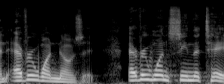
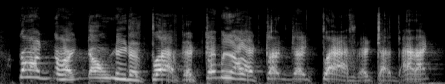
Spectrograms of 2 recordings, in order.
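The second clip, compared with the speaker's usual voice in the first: drawn-out grumbling moan; 7 semitones higher than usual. Showing off the impressions you can do, give a grumbling, moaning Nick Nolte impression. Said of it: "I only do Nolte and grumbles and moans".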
